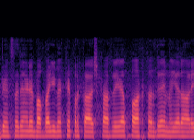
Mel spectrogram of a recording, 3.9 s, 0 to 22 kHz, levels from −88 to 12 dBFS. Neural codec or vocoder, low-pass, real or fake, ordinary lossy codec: codec, 16 kHz, 1 kbps, FunCodec, trained on Chinese and English, 50 frames a second; 7.2 kHz; fake; none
